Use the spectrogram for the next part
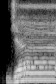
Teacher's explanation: this is called al-maddu al-wajib al-muttasil. So this med will go for at least 4 counts.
